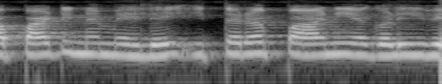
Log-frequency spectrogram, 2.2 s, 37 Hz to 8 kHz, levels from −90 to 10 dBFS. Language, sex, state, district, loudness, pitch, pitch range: Kannada, female, Karnataka, Bidar, -16 LUFS, 245 Hz, 235-255 Hz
